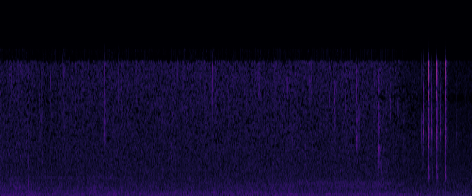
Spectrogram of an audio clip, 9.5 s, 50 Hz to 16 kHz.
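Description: Steady rain falling in the Fallout 4 game world, a dense, even hiss of drops with faint scattered clicks near the end, no talk over it.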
